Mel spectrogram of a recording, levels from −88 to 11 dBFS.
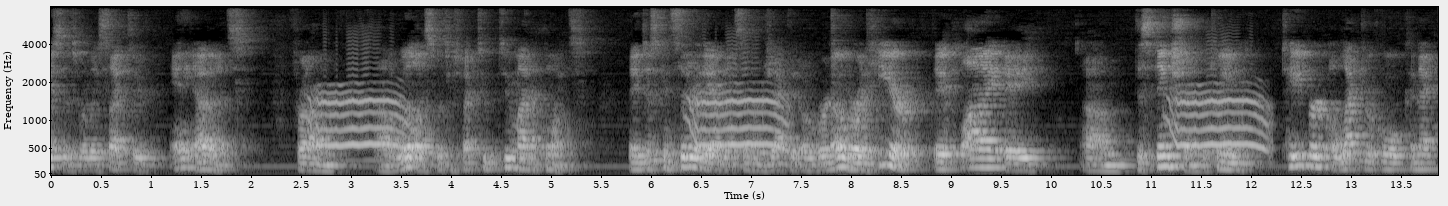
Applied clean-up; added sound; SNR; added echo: none; Dog; 1 dB; reverberation time 0.7 s.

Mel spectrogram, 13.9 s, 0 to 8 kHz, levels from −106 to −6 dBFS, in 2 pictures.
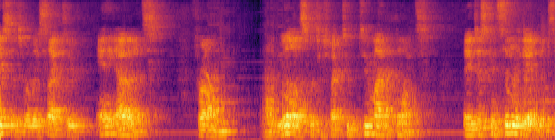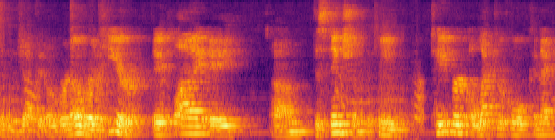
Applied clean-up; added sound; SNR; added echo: neural separator model SepFormer DNS4.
